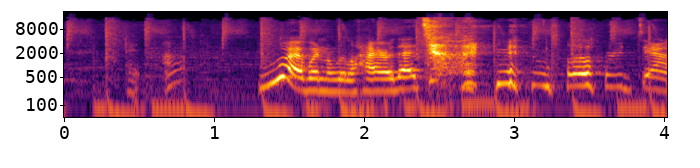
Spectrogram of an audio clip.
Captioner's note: laughs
